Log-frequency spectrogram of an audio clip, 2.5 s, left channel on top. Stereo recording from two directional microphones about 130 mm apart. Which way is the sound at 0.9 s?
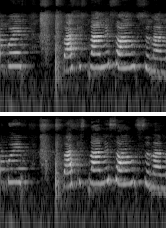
30° right (ahead or behind).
